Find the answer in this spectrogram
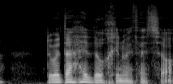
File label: "heddwch", Welsh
